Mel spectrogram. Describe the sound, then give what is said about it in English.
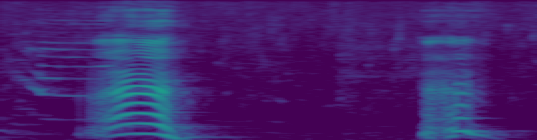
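A cat meows twice, a long drawn-out wail followed by a shorter, rising meow after a brief pause, with only faint background noise between. “Come here, kitty.”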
